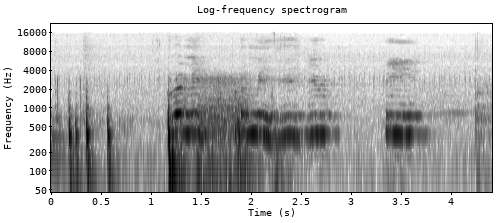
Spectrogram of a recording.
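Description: A few small clicks as two people drink, then a drawn-out, wavering closed-mouth 'mmm' from a woman reacting to the taste of the drink, with a second short one near the end.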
